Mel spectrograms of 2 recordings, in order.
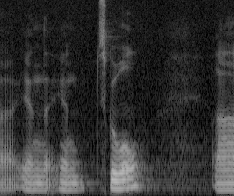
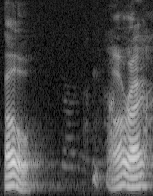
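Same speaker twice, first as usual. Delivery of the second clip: raised voice as mic comes on; louder all at once, caught off guard; loud, sudden oh; 5 semitones higher, 10 dB louder than usual. Real, not acted. Speaker at the mic realizing he's suddenly loud.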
